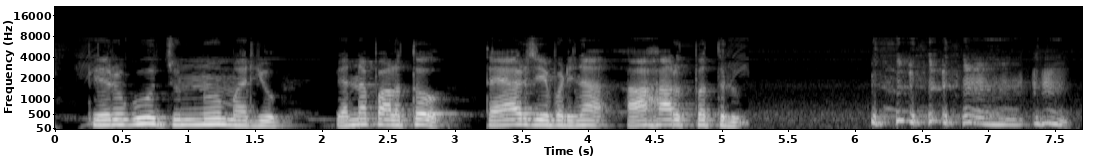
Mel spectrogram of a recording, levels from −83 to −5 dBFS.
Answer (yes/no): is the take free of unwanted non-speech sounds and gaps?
no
